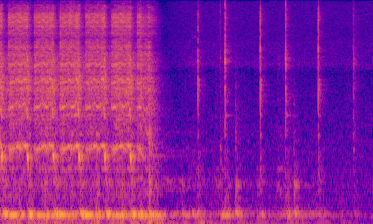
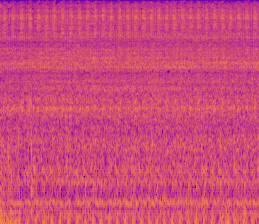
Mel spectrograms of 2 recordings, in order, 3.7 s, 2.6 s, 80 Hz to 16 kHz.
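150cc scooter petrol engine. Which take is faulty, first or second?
first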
